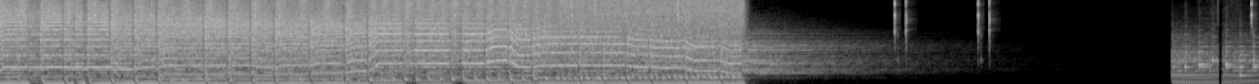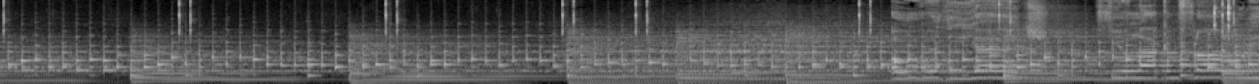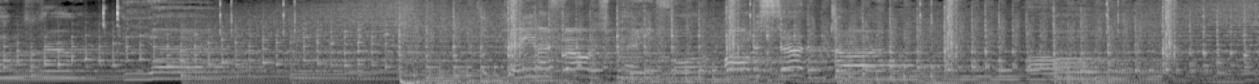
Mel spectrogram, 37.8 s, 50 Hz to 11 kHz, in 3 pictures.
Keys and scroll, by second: 8.5 ctrl+z.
